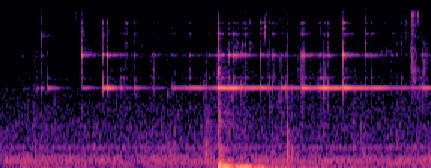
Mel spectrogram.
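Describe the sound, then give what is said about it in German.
Ice cubes clink against a glass in several light, bright taps, with one louder knock near the middle, with no voices. “Hört ihr diese Eiswürfel im Glas?”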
